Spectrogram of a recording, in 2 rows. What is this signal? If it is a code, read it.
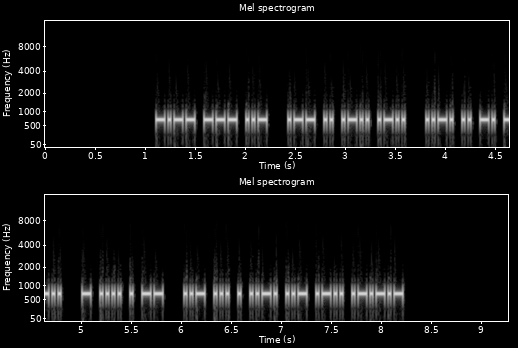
Morse code, heard as a keyed tone, about 37 wpm, 700 Hz. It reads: YOU WILL FIND THEM USEFUL.
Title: Sentences from Top 1000 Words - Review Part 4 - 40wpm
